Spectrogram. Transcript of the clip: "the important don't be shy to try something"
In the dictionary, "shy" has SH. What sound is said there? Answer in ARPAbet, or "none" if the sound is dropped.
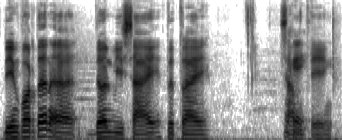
S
